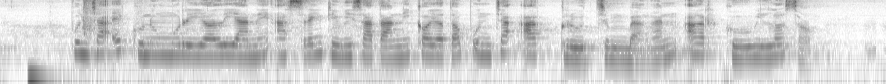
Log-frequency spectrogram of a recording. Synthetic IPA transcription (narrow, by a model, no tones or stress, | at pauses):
puɲt͡ʃaʔeɡ̥ṳnʊŋmuɾijɔlijaneʔasɾɪŋd̪̥i̤wisat̪anikɔjɔt̪ɔpuɲt͡ʃaʔaɡ̥ɾo̤d̥ʒ̥ə̤mbaŋana̰rɡ̥o̤wilɔsɔ̰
